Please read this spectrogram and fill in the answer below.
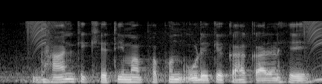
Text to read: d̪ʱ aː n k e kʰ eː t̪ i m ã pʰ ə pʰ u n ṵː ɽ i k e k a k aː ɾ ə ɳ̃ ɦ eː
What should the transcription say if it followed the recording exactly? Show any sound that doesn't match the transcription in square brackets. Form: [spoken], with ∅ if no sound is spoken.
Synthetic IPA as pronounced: d̪ʱ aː n k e kʰ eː t̪ i m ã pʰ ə pʰ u n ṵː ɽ [e] k e k a k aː ɾ ə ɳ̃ ɦ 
